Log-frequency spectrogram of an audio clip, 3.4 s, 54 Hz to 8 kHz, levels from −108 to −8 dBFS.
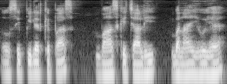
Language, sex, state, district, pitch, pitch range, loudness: Hindi, male, Jharkhand, Palamu, 100 Hz, 95-105 Hz, -20 LUFS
